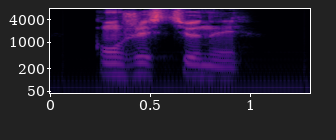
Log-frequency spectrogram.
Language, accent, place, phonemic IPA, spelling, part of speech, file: French, France, Lyon, /kɔ̃.ʒɛs.tjɔ.ne/, congestionner, verb, LL-Q150 (fra)-congestionner.wav
- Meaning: 1. to congest 2. to make flushed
